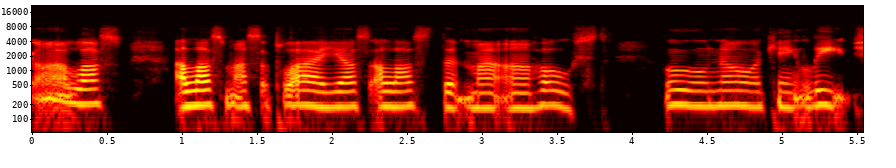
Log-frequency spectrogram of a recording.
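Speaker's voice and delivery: slow, tearful, weepy, blubbering crying voice. Telling how the other person lost their supply: imitating someone crying. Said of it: "they crying and shit because they like".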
